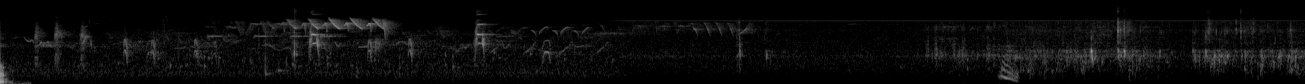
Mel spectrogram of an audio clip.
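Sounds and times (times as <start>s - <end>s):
songbirds singing and chirping: 0.0s - 7.6s.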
